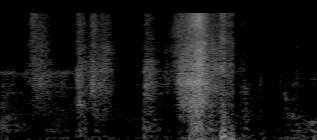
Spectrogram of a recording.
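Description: Mostly quiet, with a short rustle of a phone being handled and moved about a second and a half in; the slab saw is not running.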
